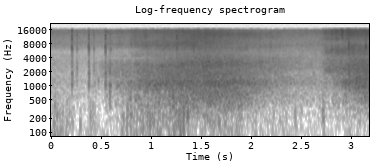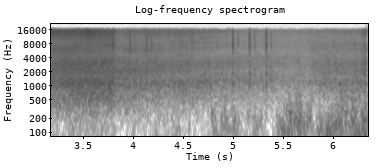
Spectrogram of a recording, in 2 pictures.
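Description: Small ocean waves breaking and washing up the sand, swelling about a second in and again around three seconds in. Wind rumbles on the microphone near the end.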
